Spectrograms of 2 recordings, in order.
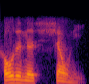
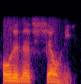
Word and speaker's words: Haudenosaunee: the indigenous people it's holding this shoney is how it was pronounced i think i was saying holding the sound is holding a shiny that is correct pronunciation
